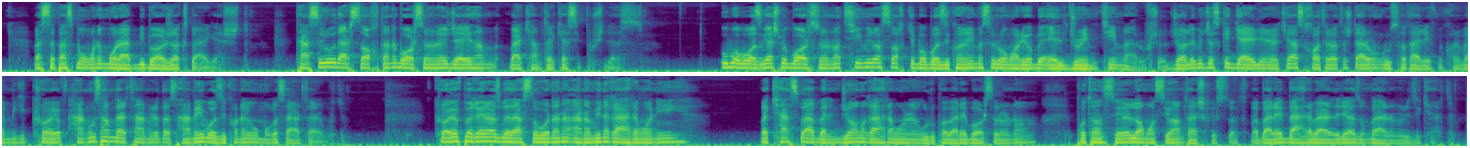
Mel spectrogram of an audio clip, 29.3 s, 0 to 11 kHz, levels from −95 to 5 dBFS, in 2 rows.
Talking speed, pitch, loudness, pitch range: 190 wpm, 120 Hz, -13 LUFS, 110-135 Hz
